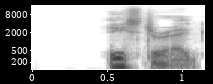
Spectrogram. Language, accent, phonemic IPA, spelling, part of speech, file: English, Australia, /ˈiː.stəɹ ˌɛɡ/, Easter egg, noun, En-au-Easter egg.ogg
- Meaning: A dyed or decorated egg, traditionally associated with Easter and, in the Western European tradition, sometimes hidden for children to find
